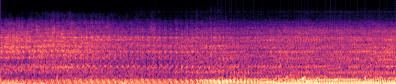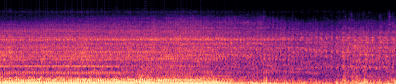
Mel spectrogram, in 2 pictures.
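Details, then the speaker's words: Outboard motor with good spark and compression, run on fresh fuel after warming up: steady, even low idle with a smooth regular beat and no misses; normal idle. "Oh. Well, that's a pretty good pretty good idle. I think she just needed to warm up a little bit."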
